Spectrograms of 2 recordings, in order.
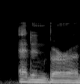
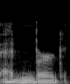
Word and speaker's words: Edinburgh: All right, 1996, Renton, deeply immersed in the Edinburgh drug scene, tries to clean up and get out, despite the allure of the drugs and influence of friends. – It's Edinburgh, not Edinburgh.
